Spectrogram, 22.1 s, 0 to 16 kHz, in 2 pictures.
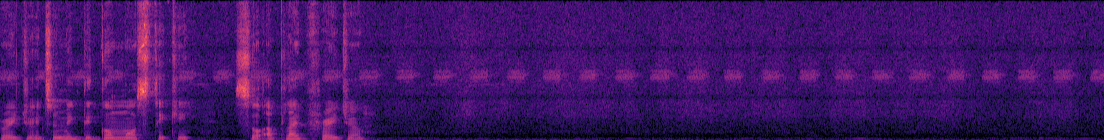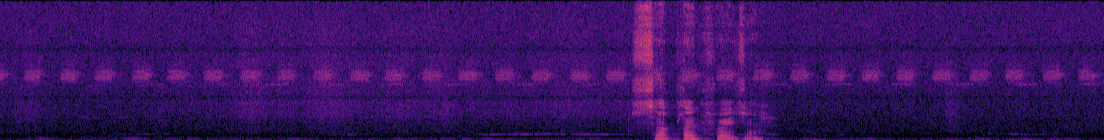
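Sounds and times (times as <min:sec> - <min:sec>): faint high-pitched chirp: 0:03.5 - 0:22.0.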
